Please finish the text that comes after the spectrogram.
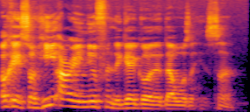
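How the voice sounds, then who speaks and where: Bright-voiced man tossing in jokes. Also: on the high side, very animated. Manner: quick joking interjections and reactions. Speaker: podcast co-host. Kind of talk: casual podcast banter.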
